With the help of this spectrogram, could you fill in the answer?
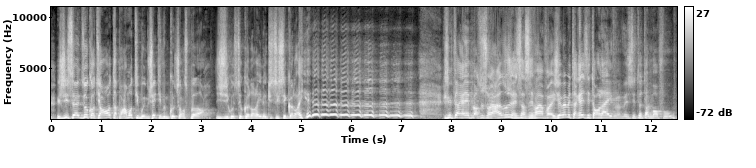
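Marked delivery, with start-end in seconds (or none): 5.1-7.8 high wheezing laugh; long helpless high-pitched giggle. Real, not acted. Laughing at the coaching rumour. (rire aigu prolongé)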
